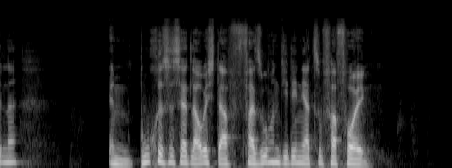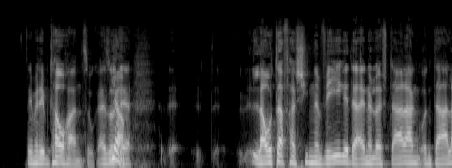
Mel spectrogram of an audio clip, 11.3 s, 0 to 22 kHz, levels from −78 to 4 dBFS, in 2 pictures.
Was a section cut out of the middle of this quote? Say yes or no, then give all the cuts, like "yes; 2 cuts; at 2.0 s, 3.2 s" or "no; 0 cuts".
no; 0 cuts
